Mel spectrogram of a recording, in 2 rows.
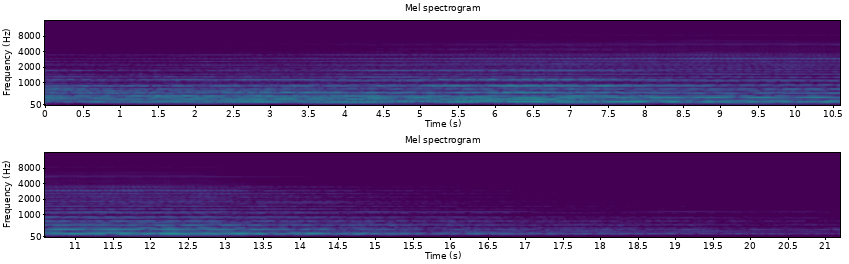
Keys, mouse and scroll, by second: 0.5 x, 2.4 z, 5.3 x, 7.0-9.4 typing, 14.5 Escape, 14.6 Escape, 19.9 z, 21.0 g.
